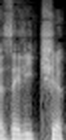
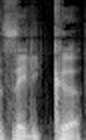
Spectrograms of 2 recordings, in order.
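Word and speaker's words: Zelić: E questa appunto era Lucy Zelic, che tra l'altro lei si fa chiamare con il cognome con la pronuncia giusta, Zelic con la C dolce, mentre invece in Australia si tende con i nomi che vengono appunto di origine slava di pronunciarlo dura, Zelic, come appunto Tomic.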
